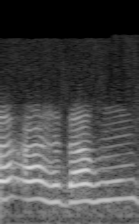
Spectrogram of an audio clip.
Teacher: عہدہم میں میم ساکن ہے نا، یہاں غنہ نہیں کرنا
